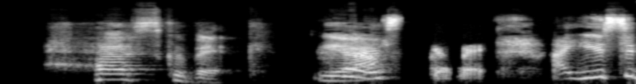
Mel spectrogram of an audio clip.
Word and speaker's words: Herskovic: your help in pronouncing your name, your surname, Sure. So it's Herskovic. Herskovic.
